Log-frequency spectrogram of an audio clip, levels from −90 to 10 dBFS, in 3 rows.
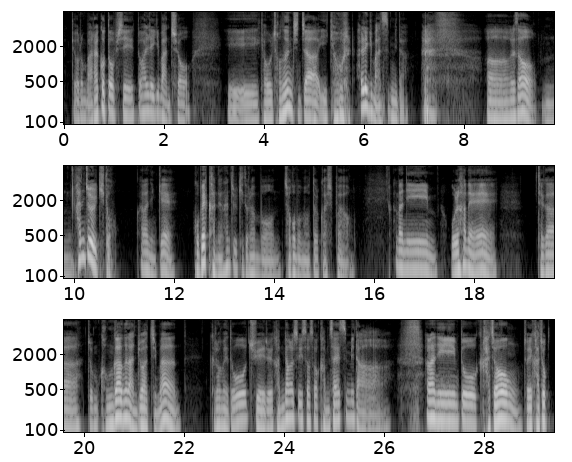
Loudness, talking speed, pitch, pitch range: -22 LUFS, 230 characters per minute, 120 Hz, 110-135 Hz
